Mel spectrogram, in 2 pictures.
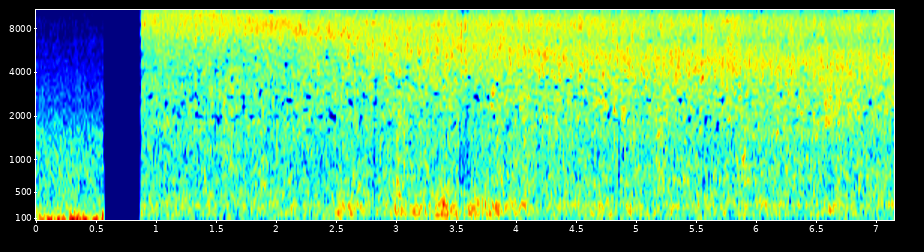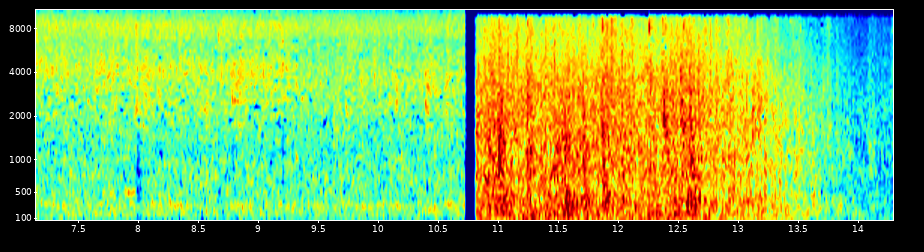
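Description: Steady hiss of a heavy downpour. About eleven seconds in, a cut to a louder, denser stretch of hard-falling rain full of fine patter, which fades near the end.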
